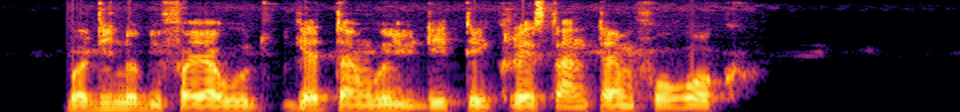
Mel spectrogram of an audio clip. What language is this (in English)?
Nigerian Pidgin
